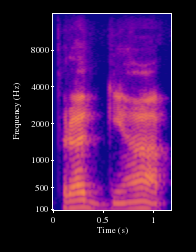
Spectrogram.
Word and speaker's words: pragya: And the fifth one is known as pragya. Pragya, the word pragya, two-syllable word.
